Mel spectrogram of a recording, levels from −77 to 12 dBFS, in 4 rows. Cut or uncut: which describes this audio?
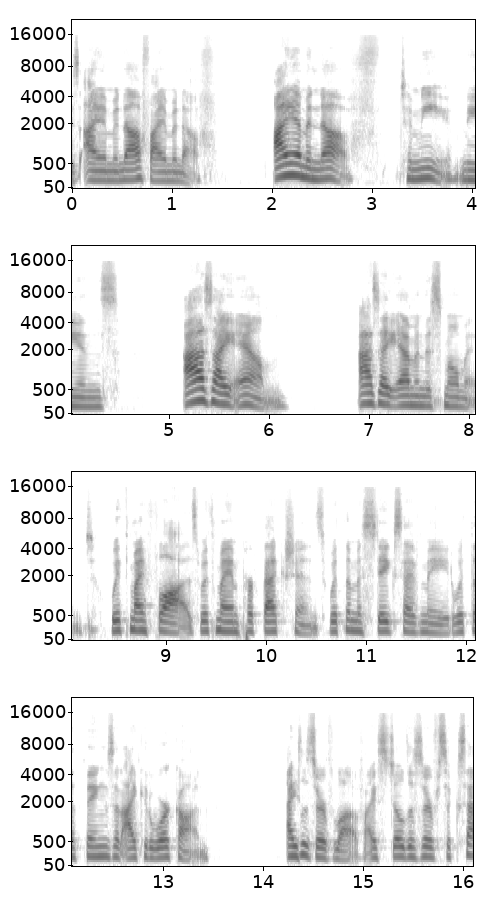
cut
